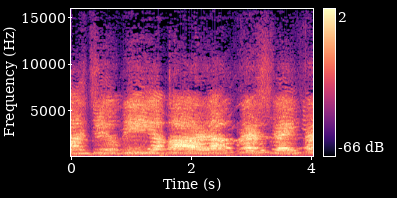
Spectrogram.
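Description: A large group of young children singing loudly in unison, half-shouting the words of a class song in short phrases.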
